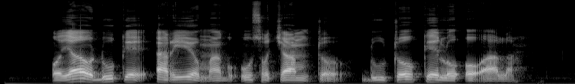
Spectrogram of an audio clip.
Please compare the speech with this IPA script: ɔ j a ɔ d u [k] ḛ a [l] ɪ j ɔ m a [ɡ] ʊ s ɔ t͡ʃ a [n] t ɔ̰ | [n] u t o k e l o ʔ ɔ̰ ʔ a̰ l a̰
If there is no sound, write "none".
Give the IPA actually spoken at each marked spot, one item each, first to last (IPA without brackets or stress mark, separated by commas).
k, ɾ, ɡ, m, d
